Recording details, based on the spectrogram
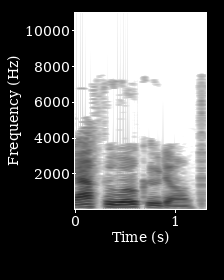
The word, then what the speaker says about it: Yafuoku Dome: Don't say it the way it's spelled. – Yafu. It's the Yafuoku Dome.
